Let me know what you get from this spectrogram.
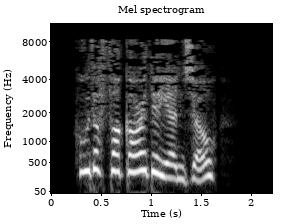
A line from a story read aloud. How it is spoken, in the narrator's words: Bates said, his voice high with panic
